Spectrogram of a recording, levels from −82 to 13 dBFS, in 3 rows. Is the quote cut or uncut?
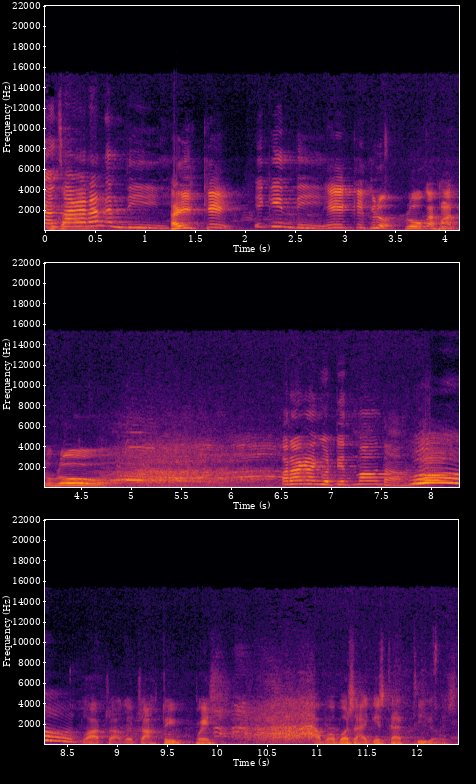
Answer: cut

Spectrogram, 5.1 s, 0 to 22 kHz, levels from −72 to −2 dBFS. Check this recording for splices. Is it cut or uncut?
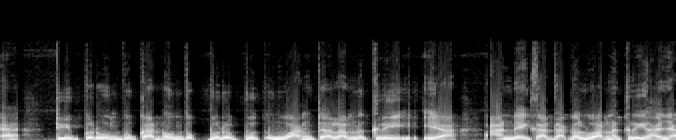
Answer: uncut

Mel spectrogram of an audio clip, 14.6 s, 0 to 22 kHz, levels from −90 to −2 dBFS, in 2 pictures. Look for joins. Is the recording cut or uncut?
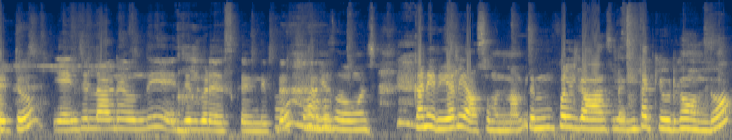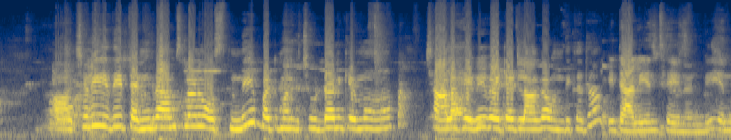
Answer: cut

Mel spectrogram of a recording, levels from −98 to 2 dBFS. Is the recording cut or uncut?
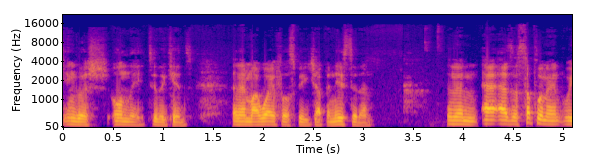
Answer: cut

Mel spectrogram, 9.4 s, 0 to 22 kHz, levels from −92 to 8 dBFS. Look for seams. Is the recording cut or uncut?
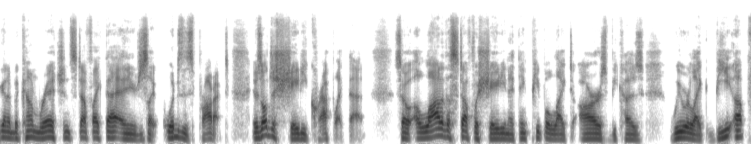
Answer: cut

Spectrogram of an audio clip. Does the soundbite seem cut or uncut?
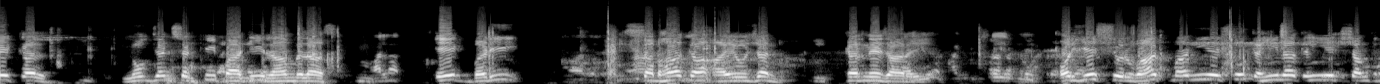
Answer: uncut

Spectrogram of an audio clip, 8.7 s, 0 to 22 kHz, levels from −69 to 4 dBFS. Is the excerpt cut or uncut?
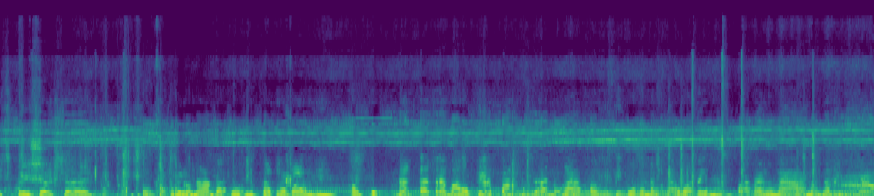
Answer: cut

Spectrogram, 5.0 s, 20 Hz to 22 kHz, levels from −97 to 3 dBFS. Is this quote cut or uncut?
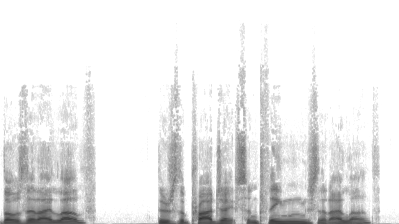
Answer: uncut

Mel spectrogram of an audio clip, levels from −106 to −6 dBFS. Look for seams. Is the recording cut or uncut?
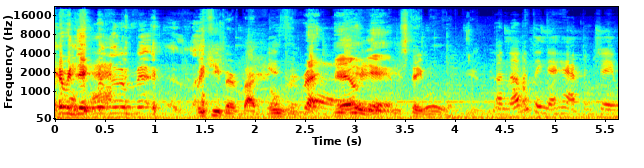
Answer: cut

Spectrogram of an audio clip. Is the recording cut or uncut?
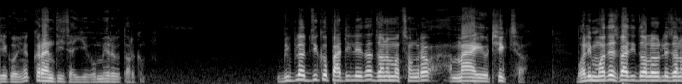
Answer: cut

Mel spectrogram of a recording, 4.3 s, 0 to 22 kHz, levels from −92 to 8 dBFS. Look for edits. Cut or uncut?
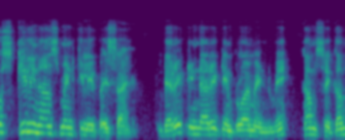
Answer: cut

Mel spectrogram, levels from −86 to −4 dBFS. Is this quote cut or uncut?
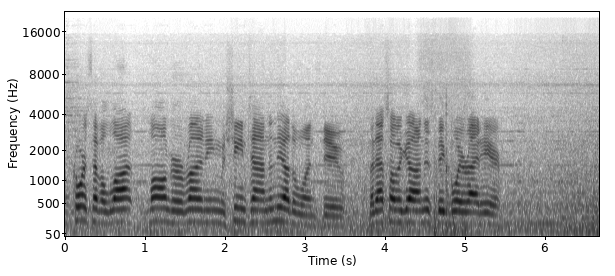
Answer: uncut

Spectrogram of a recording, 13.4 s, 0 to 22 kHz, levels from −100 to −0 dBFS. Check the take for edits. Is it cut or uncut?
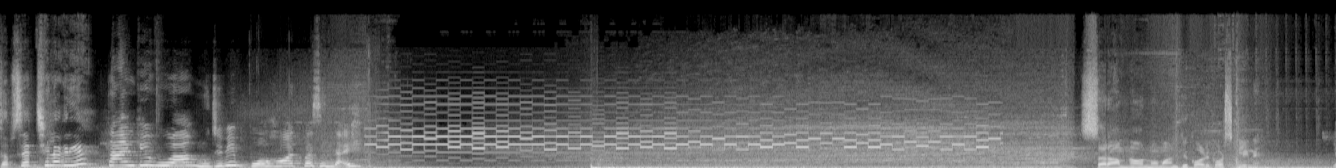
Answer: uncut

